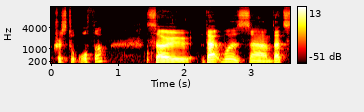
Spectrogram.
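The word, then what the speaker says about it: Ortha: you call that crystal author so it's called author but spell it's like o-r-t-h-a oh crystal author okay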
